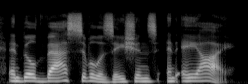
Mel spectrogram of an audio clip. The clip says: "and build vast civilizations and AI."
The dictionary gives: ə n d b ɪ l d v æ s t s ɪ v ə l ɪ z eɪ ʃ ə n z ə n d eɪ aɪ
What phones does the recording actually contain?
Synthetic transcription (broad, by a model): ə n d b ɪ l d v æ s t s ɪ v ə l ɪ z eɪ ʃ ə n z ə n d eɪ aɪ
